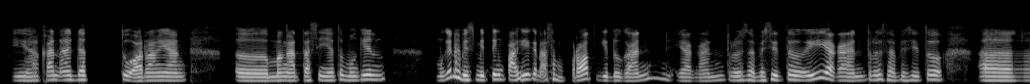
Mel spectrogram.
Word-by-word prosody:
Iya, 185 0 -2 0.2
kan 205 +1 +1
ada 210 0 +2 0.4
tuh, 210 - +1
orang 185 +1 +2
yang, 180 0 +2 0.6
eee, 170 -1 +4
mengatasinya 185 +1 0
tuh, - - +1
mungkin, 215 +3 +2 0.5
mungkin 310 - -1
habis 210 -9 +4
meeting 210 +3 +3
pagi 210 +2 +3
kena 240 - -2
semprot, 205 +3 +1
gitu 190 -1 -3
kan, 170 +2 0 0.4
ya 170 - -2
kan, 170 +1 -5
terus 190 0 -3
habis 190 -1 -3
itu 210 +1 +1 0.2
iya 270 +5 +4
kan? 180 -1 +1
Terus 215 +2 -3
habis 185 -1 -4
itu, 195 +3 -3 0.5
eee, 180 -1 +2
190 Hz, 170 wpm, -23 LUFS, 180-210 Hz, 0.6 s, eee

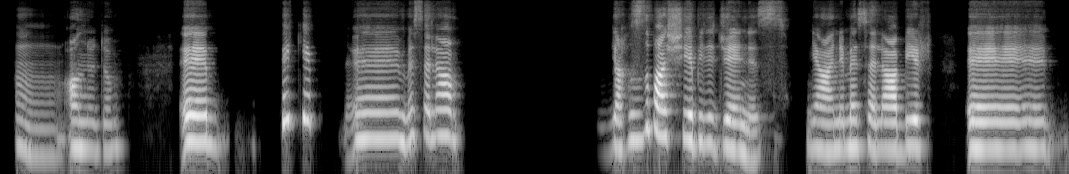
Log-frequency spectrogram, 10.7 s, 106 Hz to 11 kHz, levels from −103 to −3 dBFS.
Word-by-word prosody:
Hımm, 180 -5 -14
anladım. 215 0 -6 0.6
Eee, 250 -2 +5 0.6
peki, 455 +1 -2 0.3
eee, 275 +1 -2
mesela 285 0 -1 1.5
ya 220 +1 -3
hızlı 265 +7 -3
başlayabileceğiniz, 245 - +2 0.2
yani 210 -1 -1
mesela 215 -1 +2
bir, 225 0 0 0.4
eee, 215 0 0
225 Hz, 75 wpm, -21 LUFS, 215-275 Hz, 1.5 s, Eee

